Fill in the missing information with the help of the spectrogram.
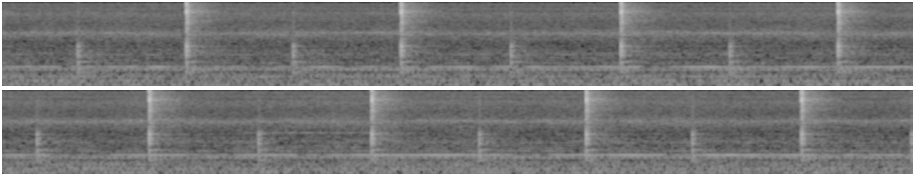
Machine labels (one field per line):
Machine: valve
